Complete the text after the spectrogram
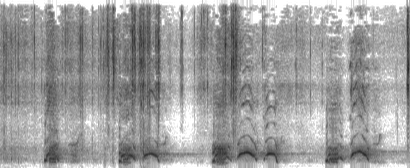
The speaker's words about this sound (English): Okay. I get it. It's kind of a high bark. But what do you picture when you hear that bark? I'm not a dog expert. Like, when I first heard it, I thought the dog was, like, in pain or something.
